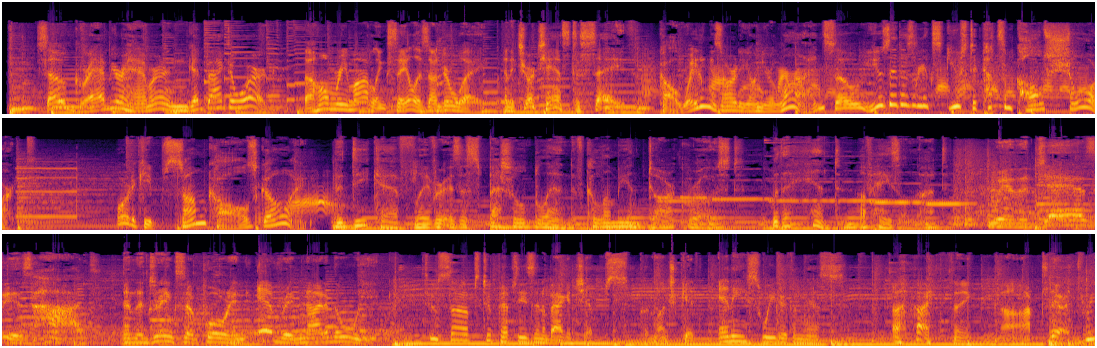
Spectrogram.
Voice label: Announcer; Commercial Announcer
